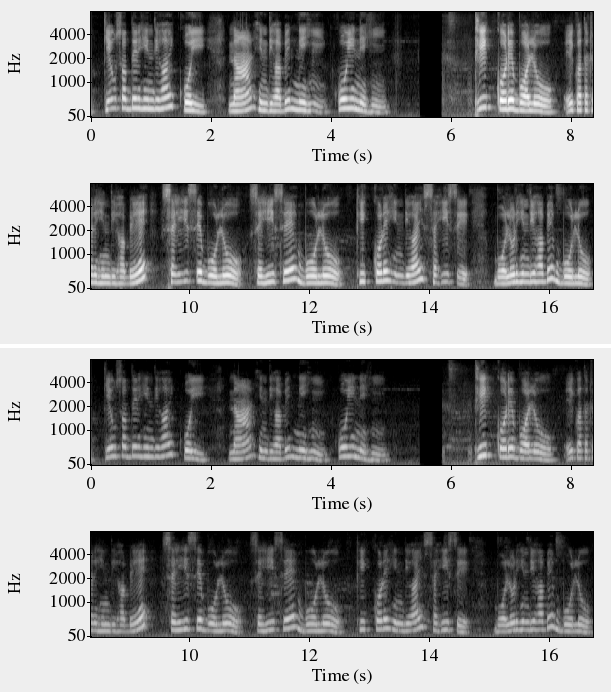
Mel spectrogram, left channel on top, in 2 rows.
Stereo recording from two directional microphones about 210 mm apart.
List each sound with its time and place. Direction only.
0.2 s a woman's voice: 45° left (ahead or behind)
6.3 s a woman's voice: 40° left (ahead or behind)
